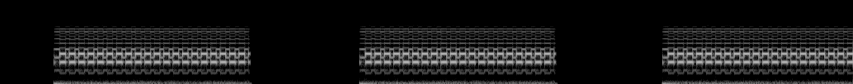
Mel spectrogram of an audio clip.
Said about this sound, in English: Lynn, are you going to answer that? I think that's your phone.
